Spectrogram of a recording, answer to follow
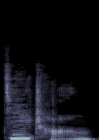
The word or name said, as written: ji1chang3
